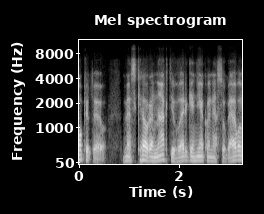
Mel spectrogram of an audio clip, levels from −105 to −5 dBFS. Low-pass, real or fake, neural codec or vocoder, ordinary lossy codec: 7.2 kHz; fake; codec, 16 kHz, 2 kbps, FreqCodec, larger model; Opus, 16 kbps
